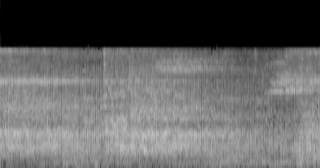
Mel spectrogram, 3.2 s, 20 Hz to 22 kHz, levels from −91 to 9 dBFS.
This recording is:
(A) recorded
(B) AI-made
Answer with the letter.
B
